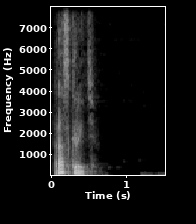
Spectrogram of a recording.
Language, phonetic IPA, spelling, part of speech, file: Russian, [rɐˈskrɨtʲ], раскрыть, verb, Ru-раскрыть.ogg
- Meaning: 1. to open 2. to uncover, to expose, to bare 3. to disclose, to reveal, to discover 4. to solve (a murder)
